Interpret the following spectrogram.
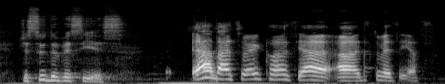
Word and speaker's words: Jasudavicius: Jasudavicius.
